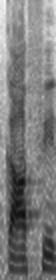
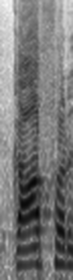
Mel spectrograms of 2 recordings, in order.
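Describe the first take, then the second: First: The second syllable has an 'i' vowel. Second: The second syllable has an 'a' vowel. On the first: This is the original form by the rule. "जो असल में काफिर है, इसमें फाइल कसेगा" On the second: This is the form commonly used by people. "इसी तरीके से काफर"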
